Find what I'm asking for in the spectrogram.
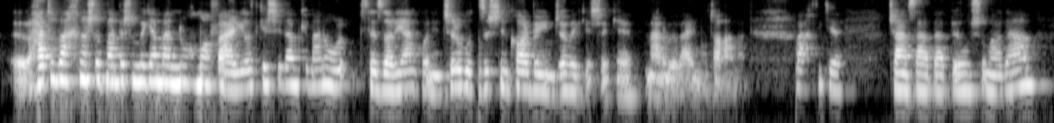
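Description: A woman at a very fast pace, fairly high in pitch, with ordinary pitch variation and big swings in loudness. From Iran, Khuzestan (Ahvaz), Bakhtiari roots. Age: 40s. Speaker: journalist. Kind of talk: personal testimony.

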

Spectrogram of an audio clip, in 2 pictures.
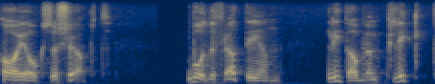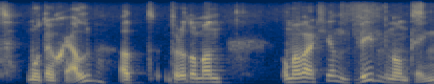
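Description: A man speaks at a medium pitch and a fairly slow pace. His voice makes very wide pitch swings. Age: 40s. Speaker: venture capitalist and politician. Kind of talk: casual interview.

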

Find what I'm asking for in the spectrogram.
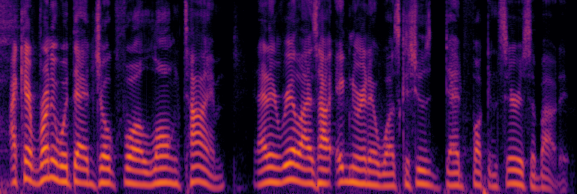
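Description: The speaker talks at a very fast pace, with big swings in loudness. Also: man, fairly high pitch for a man, ordinary pitch variation. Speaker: podcast host. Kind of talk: casual chat. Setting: studio. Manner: animated.

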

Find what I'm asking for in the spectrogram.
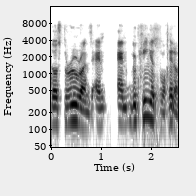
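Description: In an American accent, a man with an unremarkable speaking voice talks at a moderate pace, his fairly high pitch showing ordinary pitch variation over a quiet background. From Miami, Florida. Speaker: bilingual sports broadcaster and commentator. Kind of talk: casual interview.

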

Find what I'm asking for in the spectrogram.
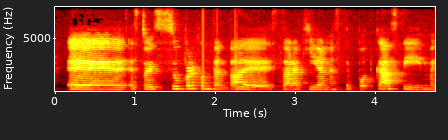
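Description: Very slowly, a woman speaks at medium pitch with a bright, sharp tone. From Mexico, Monterrey. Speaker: speech pathology student, former au pair. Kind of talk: casual chat. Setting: shared microphones in one room.

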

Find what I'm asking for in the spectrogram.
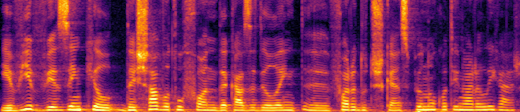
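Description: A woman talks at a very fast pace. Her medium pitch holds fairly even intonation. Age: 30s. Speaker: podcast co-host. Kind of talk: casual chat.

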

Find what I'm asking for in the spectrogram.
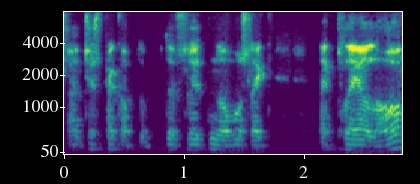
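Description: A man with a Northern Irish accent speaks at a fairly low pitch. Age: 40s. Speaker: marching band flute player. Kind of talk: interview.

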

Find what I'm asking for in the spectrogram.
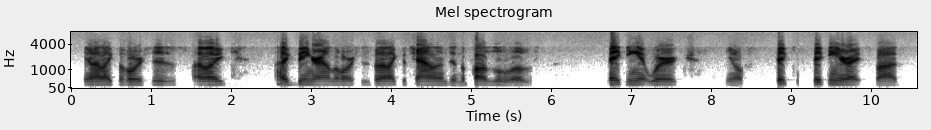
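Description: A man's fairly low, monotone, flat voice, dry and close with no echo, over noticeable background noise. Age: 30s. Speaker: racehorse trainer. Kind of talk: casual interview. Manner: halting, many fillers.

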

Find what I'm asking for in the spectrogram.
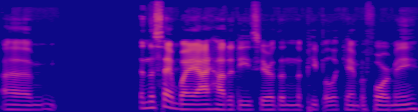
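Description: In a Northern Irish accent, a man talks at a moderate pace and medium pitch, with a dry, close sound and no echo. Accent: Derry Northern Irish. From Northern Ireland, Derry. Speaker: singer-songwriter. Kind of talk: interview.

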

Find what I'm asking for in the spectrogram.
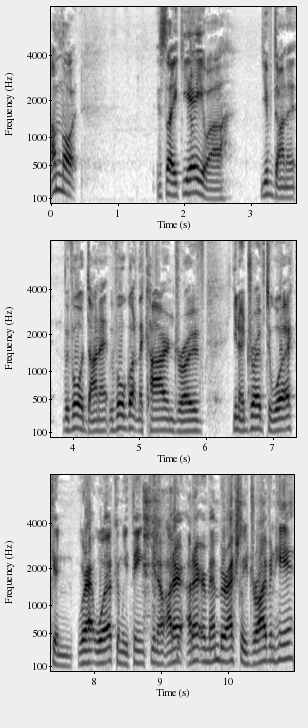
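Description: Ordinary pitch variation marks a man's speech in an Australian accent. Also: medium pitch for a man, moderate pace, very clean recording, silent background. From Australia (Newcastle, NSW). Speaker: podcast host. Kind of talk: casual chat. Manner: halting, many fillers and repeats.

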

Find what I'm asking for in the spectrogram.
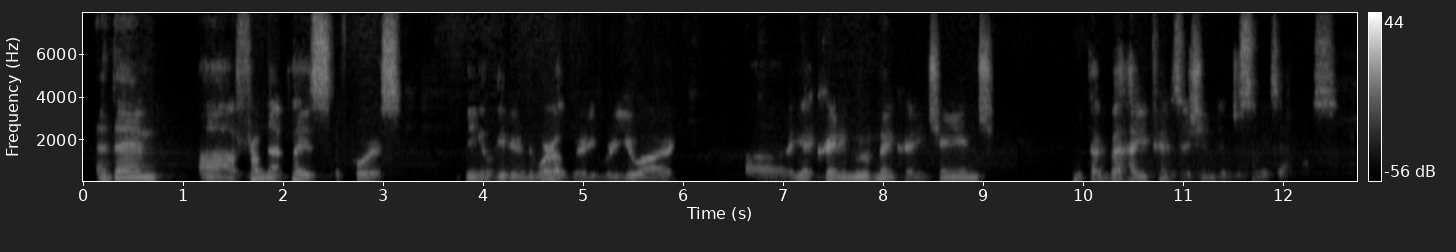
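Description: Speaking at a fairly slow pace, a man uses a medium pitch and a monotone, flat intonation. His voice is somewhat breathy, with big swings in loudness. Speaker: business coach for coaches. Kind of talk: interview conversation.

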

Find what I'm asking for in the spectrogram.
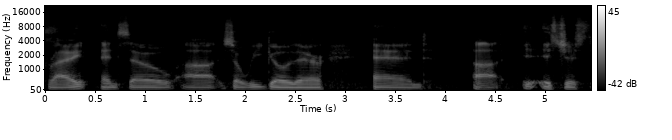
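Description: Very deep and low, a man speaks with an American accent. His pace is very slow. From Long Island, New York. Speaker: retired navy bomb disposal tech and police officer. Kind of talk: casual interview conversation.

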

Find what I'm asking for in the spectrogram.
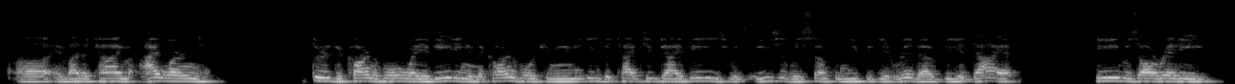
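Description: Spoken at a moderate pace with an American accent and audible room echo. The intonation stays monotone and flat. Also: man. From US. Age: 60s. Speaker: musician. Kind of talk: interview. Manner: repeats words, stammering starts.

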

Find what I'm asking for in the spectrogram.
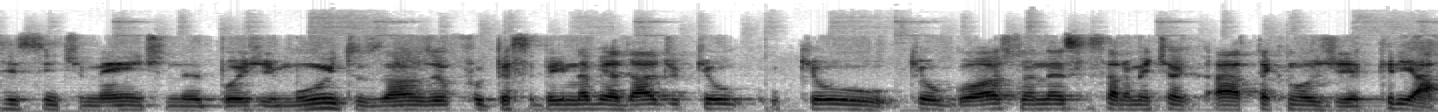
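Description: A man with an ordinary speaking voice talks at a fairly quick pace, with hardly any pauses. His intonation is fairly even. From Brazil (moved around several regions, born in Peru). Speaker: startup CEO. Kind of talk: interview.

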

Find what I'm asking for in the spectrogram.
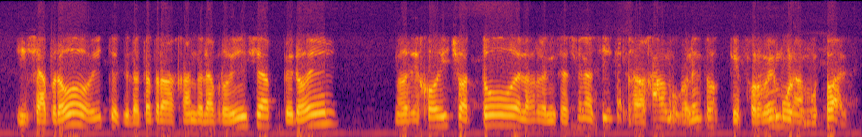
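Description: An unremarkable speaking voice from a man, fairly high in pitch, fairly quick, with ordinary pitch variation. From Argentina, Buenos Aires province. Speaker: cooperative worker, former prisoner. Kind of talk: interview.

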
